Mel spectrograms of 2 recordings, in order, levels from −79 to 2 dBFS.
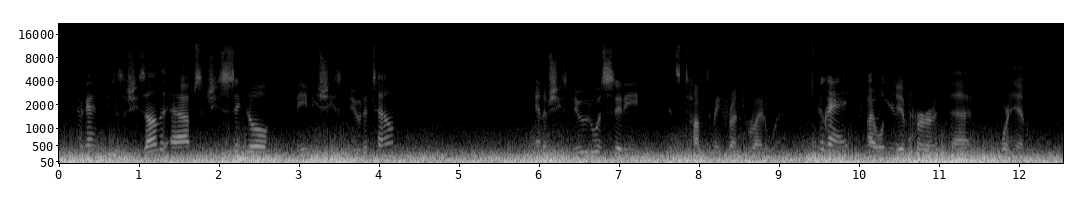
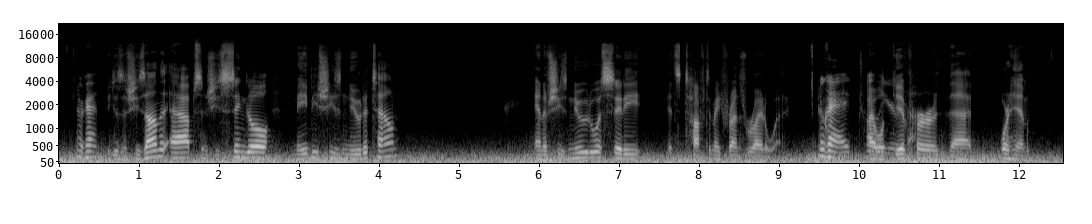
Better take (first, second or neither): second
